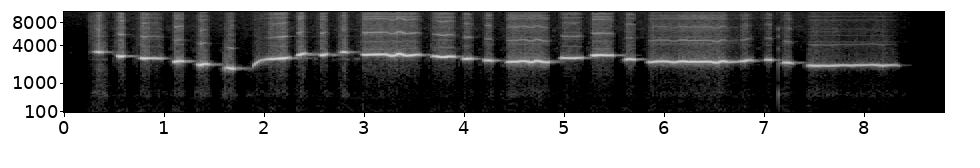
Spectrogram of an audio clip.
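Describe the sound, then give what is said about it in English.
A person whistles a bright, cheerful melody, with quick staccato notes gliding into longer sustained tones, played alone without any talking. “he whistled a happy tune.”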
